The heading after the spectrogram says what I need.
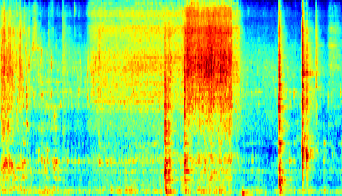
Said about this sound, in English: I'm gonna put the water in here.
